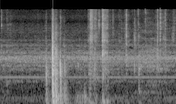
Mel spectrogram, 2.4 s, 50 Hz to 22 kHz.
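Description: Support material being picked and snapped out of a 3D-printed plastic part with a small hand tool: one sharp plastic crack a little under a second in, then a few lighter clicks.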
